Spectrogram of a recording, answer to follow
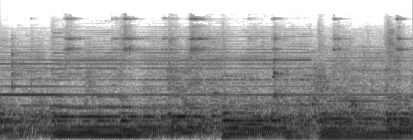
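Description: A band playing a song live, with guitar chords over a steady rhythm.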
